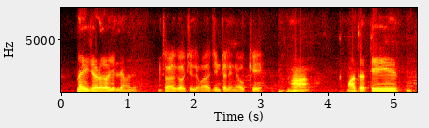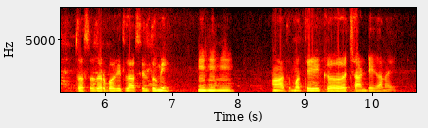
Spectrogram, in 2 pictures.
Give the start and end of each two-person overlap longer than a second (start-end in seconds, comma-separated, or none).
none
